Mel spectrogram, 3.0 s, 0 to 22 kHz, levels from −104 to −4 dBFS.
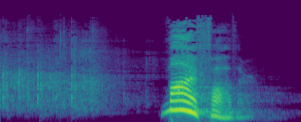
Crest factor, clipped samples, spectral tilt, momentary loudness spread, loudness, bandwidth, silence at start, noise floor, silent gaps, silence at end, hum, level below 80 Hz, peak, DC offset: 18 dB; under 0.1%; -6 dB/octave; 22 LU; -23 LUFS; 13 kHz; 1.65 s; -72 dBFS; none; 0.7 s; none; -72 dBFS; -10 dBFS; under 0.1%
